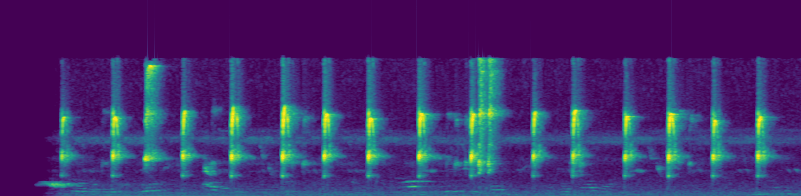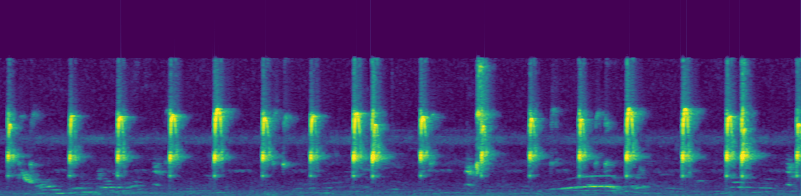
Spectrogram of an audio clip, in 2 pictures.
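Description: A squirrel calls with a long run of sharp, high-pitched chips, each a brief clicky burst repeated in a steady rhythm about twice a second. Faint bird chirps can be heard in the background.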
